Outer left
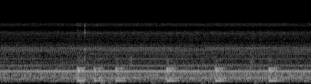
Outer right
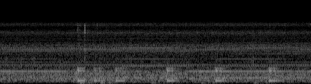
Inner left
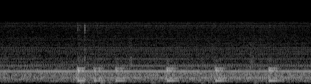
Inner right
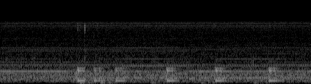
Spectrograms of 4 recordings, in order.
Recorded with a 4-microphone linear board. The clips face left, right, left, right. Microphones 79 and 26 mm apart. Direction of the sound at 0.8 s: 40° left (ahead or behind).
